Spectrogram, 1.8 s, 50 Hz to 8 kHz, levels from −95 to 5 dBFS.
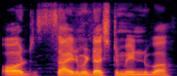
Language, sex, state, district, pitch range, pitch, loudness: Hindi, male, Jharkhand, Sahebganj, 120-125 Hz, 125 Hz, -18 LUFS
